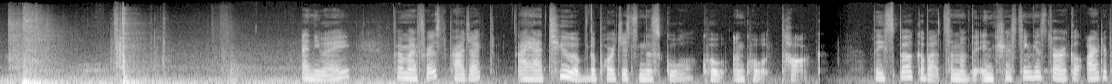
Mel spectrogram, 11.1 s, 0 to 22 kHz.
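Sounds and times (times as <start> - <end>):
door closing in a school refectory doorway: 0.0 - 3.0
speech: 3.0 - 11.1.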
